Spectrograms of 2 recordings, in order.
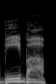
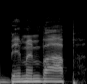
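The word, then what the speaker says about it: bibimbap: Staples of little brother how do you say bippy mop I always call it bbop but it's Bim Bop I yeah uh B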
